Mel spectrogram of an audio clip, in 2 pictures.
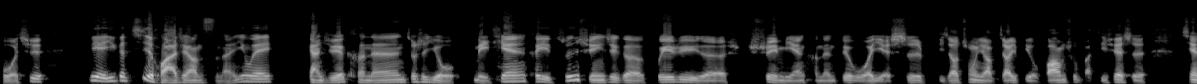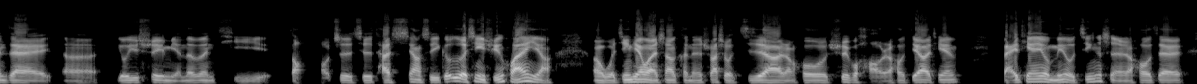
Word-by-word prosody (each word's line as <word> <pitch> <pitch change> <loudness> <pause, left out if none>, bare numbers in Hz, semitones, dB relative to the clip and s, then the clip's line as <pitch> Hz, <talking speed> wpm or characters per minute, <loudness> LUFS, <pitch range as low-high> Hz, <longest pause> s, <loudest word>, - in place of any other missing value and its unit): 我 - - -4
去 135 -3 -4 0.4
列 180 -5 +3
一 155 - -2
个 185 - 0
计 165 - +1
划 - - +3
这 105 - -4
样 95 -2 0
子 85 -2 -17
呢？ 75 +1 -10
因 135 +3 -5
为 130 0 0 0.3
感 95 -3 +2
觉 100 +4 +1
可 100 -4 -7
能 100 +4 -1
就 125 +2 -5
是 115 -1 -5
有 80 -6 -2 0.2
每 - - 0
天 140 - +2
可 - - -4
以 115 -5 +1
遵 185 +3 -2
循 100 - -1
这 115 -1 -2
个 90 -3 -2
规 110 +6 0
律 110 -4 -2
的 85 -2 -2
睡 - - -5
睡 - - +2
眠， 85 0 -3
可 - - -19
能 85 +1 -8
对 105 - -4
我 85 -2 -3
也 85 -3 -3
是 95 0 -3
比 - - -16
较 - - -1
重 - - -5
要， - - -1
比 - - -26
较 - - +1 0.2
有 - - -7
帮 100 +2 +2
助 115 - -13
吧。 - - -11
的 90 - -11
确 90 - +1
是 - - -6 0.3
现 105 -3 +1
在， 90 -4 +3
呃， - - -6 0.2
由 95 - -1
于 100 +1 0
睡 95 -2 0
眠 85 -2 -4
的 90 - -1
问 95 -2 -2
题 80 +1 -11 0.2
导 75 - -2 0.3
致 100 -2 -1
其 90 - -10
实 95 0 0
它 95 - +3
像 105 +3 0
是 105 +1 -2
一 - - +2
个 130 - +1
恶 155 - +7
性 - - +4
循 - - +2
环 - - +7
一 - - +3
样。 - - +2 0.4
呃， 90 - +3
我 90 0 +1
今 110 +5 +3
天 115 0 +7
晚 95 -4 +7
上 100 +1 +3
可 - - -5
能 90 +1 -3
刷 105 - +1
手 105 - -2
机 95 +1 -1
啊， 95 -1 +6
然 85 -1 0
后 95 0 -1
睡 110 +4 0
不 100 - 0
好， 80 0 -5
然 80 - -1
后 95 - -4
第 - - +2
2 105 0 +6
天 105 0 0 0.5
白 100 - +5
天 125 +4 +4
又 125 -4 +4
没 100 +1 +2
有 115 - +2
精 130 +5 -3
神， 85 -11 -1
然 85 - 0
后 95 0 -1
再 95 0 +1
95 Hz, 275 characters per minute, -23 LUFS, 90-110 Hz, 0.5 s, 恶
